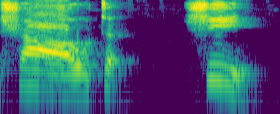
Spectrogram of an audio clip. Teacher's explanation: produced with the tongue and the hard palate which is behind the alveolar ridge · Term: الأصوات الحنكية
